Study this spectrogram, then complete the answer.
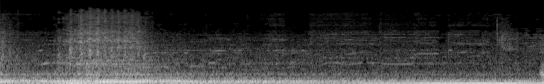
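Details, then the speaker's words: Ford F-150 5.4L 2V V8, in gear under load after an aftermarket ignition coil replaced cylinder 7's coil (P0307 misfire under load): deep, even rumble with no skipped beats. Scan tool power balance flat, all cylinders firing cleanly. "now we're perfectly flat all the way across no misfires in number seven"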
